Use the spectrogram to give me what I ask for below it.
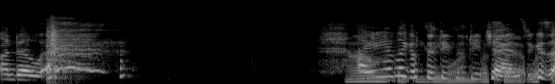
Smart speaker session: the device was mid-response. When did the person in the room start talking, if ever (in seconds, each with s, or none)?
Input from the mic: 3.4 s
